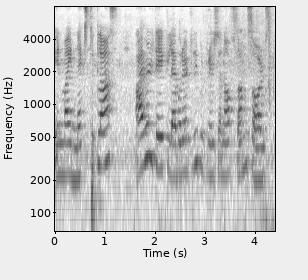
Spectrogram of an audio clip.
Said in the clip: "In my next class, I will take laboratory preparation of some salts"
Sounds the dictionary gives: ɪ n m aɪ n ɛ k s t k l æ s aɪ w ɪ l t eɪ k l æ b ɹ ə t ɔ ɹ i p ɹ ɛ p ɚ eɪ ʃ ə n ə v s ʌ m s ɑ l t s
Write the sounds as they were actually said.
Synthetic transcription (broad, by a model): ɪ n m aɪ n ɛ k s t k l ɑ s aɪ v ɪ l t eɪ k l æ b ɹ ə t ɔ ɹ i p u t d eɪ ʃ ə n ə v s ʌ m s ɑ l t s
